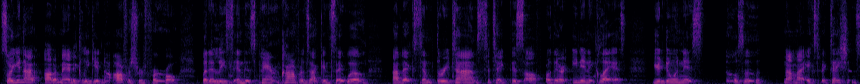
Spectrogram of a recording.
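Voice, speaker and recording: A woman talks at a very fast pace. She has a Louisiana accent. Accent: Southern US, Louisiana. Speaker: middle school teacher. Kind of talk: podcast conversation. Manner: speeds up when excited.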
